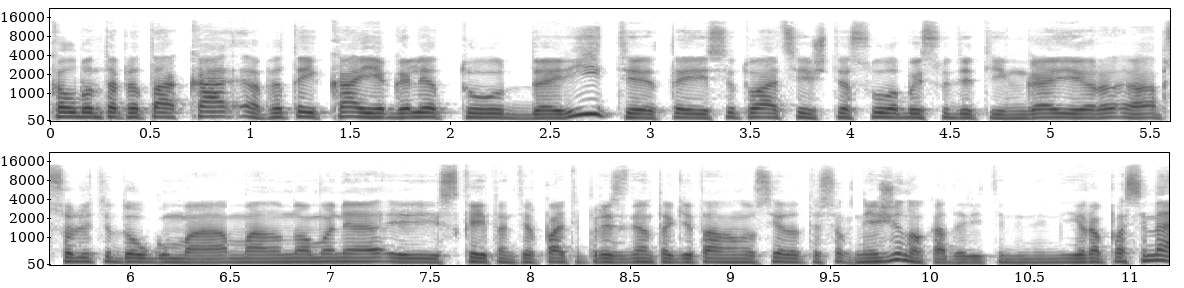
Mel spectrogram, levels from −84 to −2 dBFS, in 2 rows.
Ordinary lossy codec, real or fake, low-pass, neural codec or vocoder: MP3, 64 kbps; fake; 14.4 kHz; autoencoder, 48 kHz, 128 numbers a frame, DAC-VAE, trained on Japanese speech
